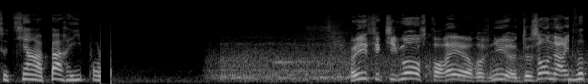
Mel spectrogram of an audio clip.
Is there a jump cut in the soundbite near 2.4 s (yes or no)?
no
